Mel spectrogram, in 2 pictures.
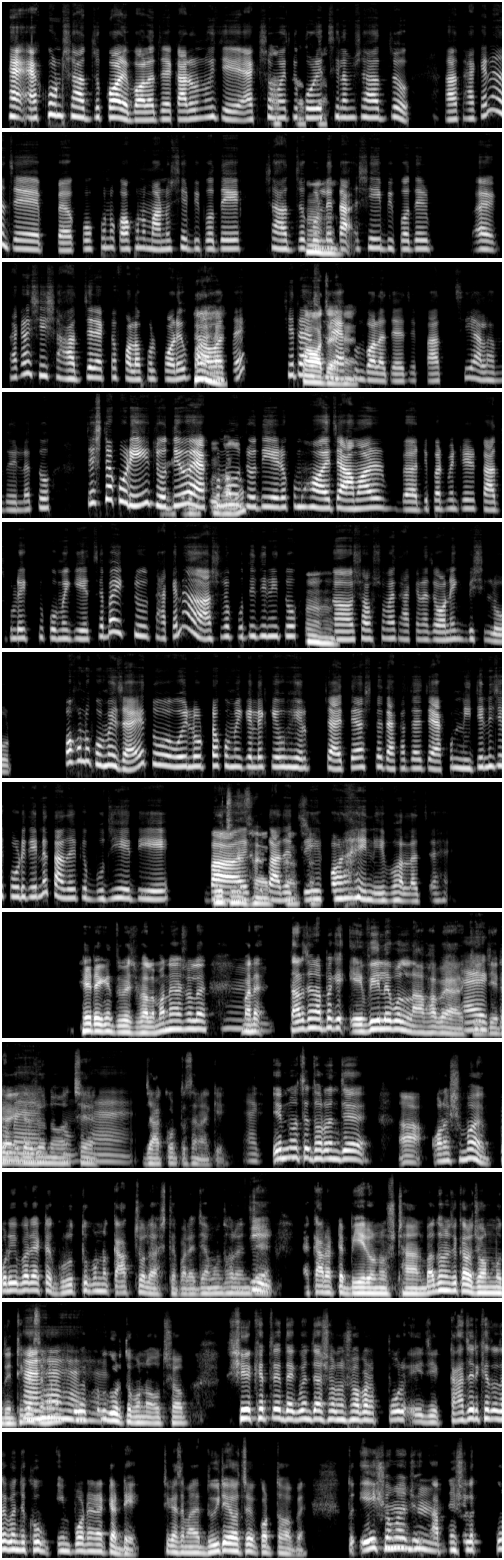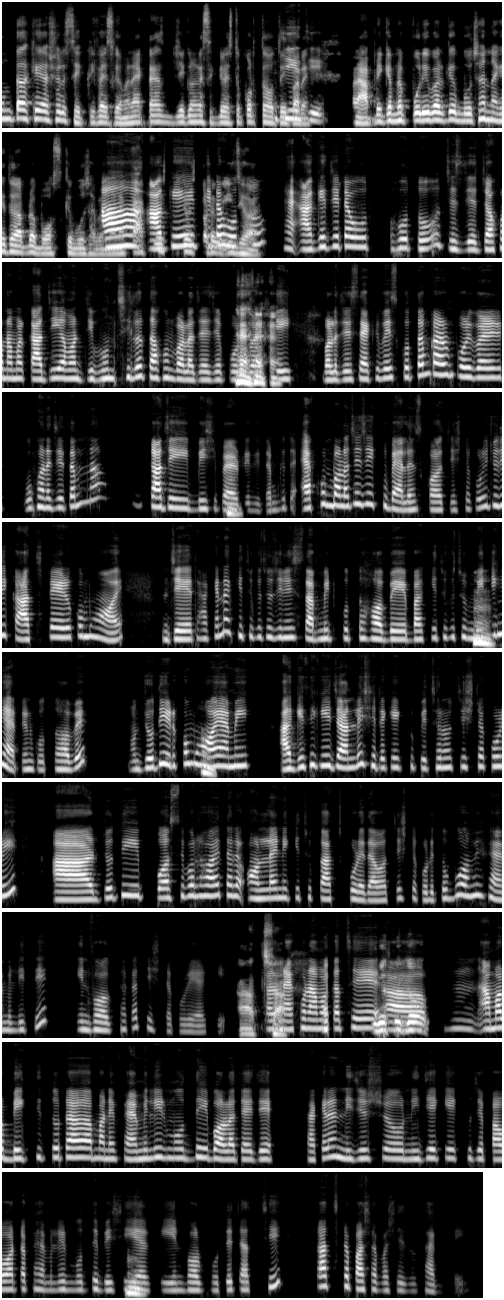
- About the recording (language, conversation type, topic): Bengali, podcast, কাজকে জীবনের একমাত্র মাপকাঠি হিসেবে না রাখার উপায় কী?
- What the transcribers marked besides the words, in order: in Arabic: "আলহামদুলিল্লাহ"; laughing while speaking: "বা, একটু তাদের দিয়ে করাই নেই বলা যায়"; unintelligible speech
